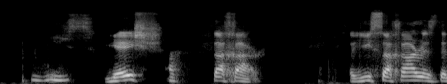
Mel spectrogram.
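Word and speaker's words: יששכר: The first two letters become Yud, Shin instead of Sin.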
